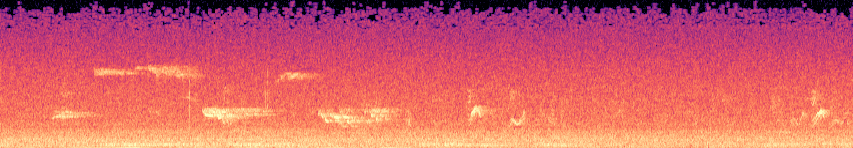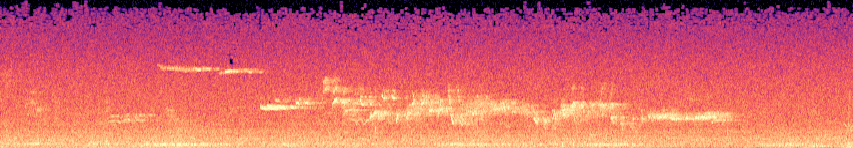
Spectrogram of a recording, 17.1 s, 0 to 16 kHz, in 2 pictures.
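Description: Faint, scattered chirps and short twittering calls of garden birds over a steady background hiss, with a denser run of twittering from about 11 to 16 seconds in.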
